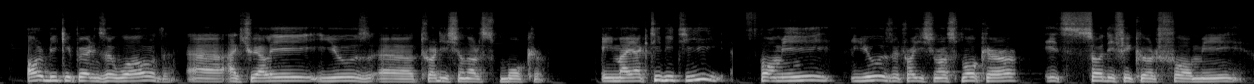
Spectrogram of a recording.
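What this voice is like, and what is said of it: Strong French accent. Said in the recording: “He has a strong French accent. You will be able to understand him if you listen closely.”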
